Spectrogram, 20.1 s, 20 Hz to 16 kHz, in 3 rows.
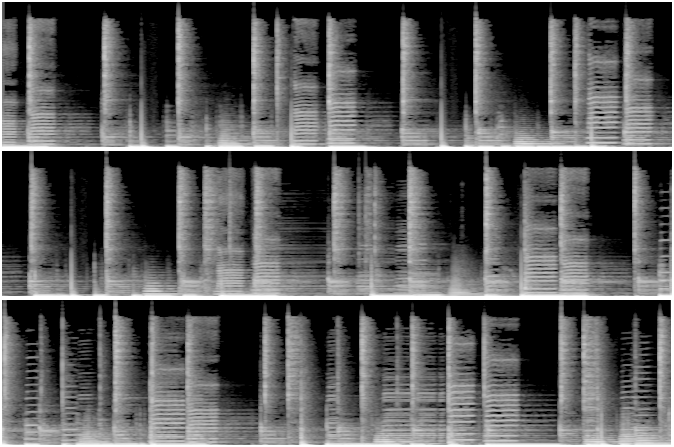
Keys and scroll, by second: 0.8 s, 6.0 ctrl+alt+z, 7.5 space, 9.6 ctrl+KP_Subtract, 11.1 a, 11.4 s, 13.9 Return, 14.3 space, 15.0 Return, 16.4 alt+space, 16.8 c, 17.8 Return, 18.5 ctrl+KP_Add, 19.1 alt+i, 19.3 alt+a, 19.7 ctrl+space.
